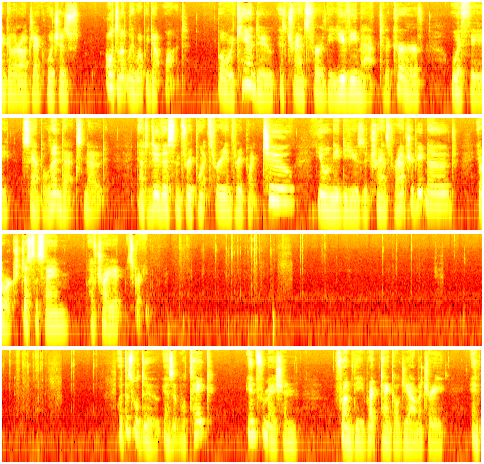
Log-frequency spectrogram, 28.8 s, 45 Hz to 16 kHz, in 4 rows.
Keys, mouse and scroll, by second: 17.4 scroll up 1, 17.6 click, 17.8 shift+a, 20.1 click, 20.8-21.4 scroll up 4, 21.6-22.9 drag.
